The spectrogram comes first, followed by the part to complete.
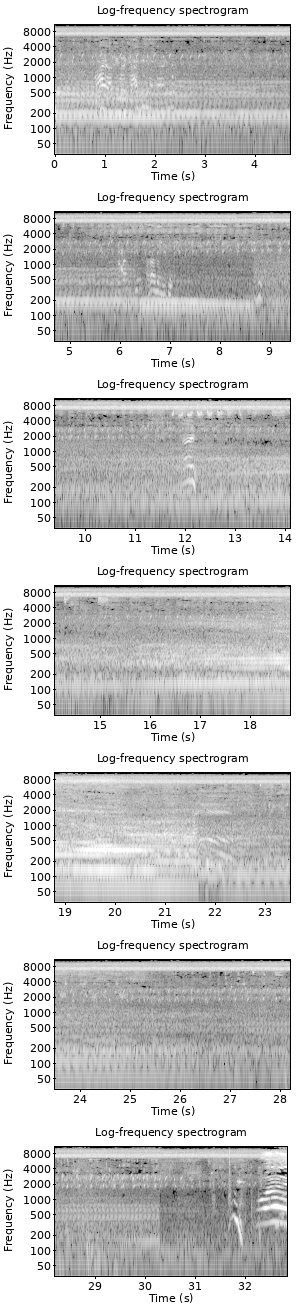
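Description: Steady high-pitched drone of insects, with a low hum underneath. About two-thirds of the way in, a vehicle passes, growing louder to a peak and then falling away.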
